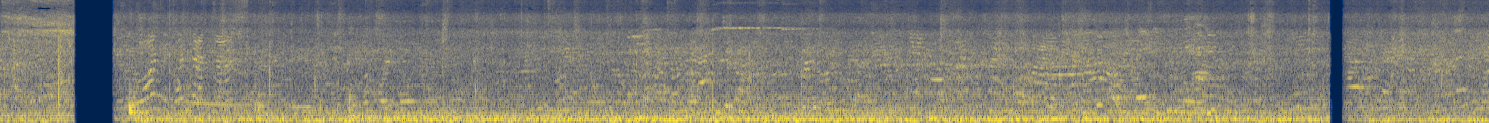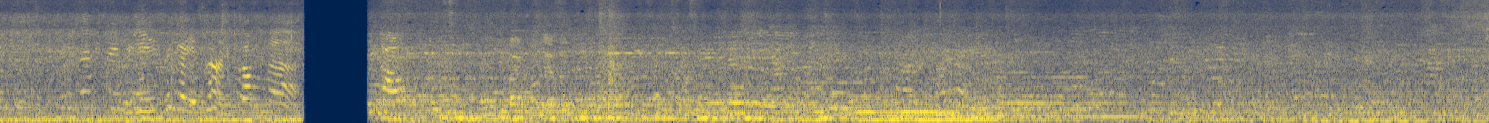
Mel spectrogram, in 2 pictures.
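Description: A crowd chatters all around indoors.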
